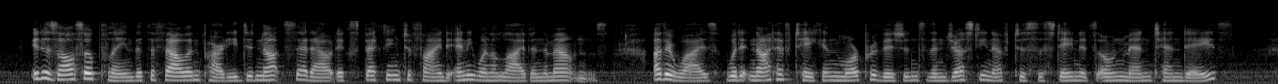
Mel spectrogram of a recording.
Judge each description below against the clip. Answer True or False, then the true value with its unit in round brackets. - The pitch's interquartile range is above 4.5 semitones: False (2.9 semitones)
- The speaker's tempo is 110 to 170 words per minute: False (185 wpm)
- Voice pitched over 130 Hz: True (185 Hz)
